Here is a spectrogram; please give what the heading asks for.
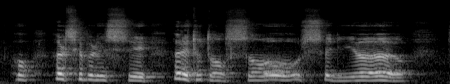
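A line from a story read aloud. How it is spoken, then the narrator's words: Exclaimed. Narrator (French): s'écria Sonia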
